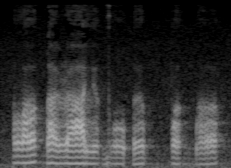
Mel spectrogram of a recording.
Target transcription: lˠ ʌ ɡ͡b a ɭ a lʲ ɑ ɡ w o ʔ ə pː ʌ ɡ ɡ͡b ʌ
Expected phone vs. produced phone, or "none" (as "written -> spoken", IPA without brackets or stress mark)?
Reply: ɑ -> ʌ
